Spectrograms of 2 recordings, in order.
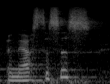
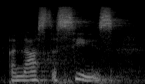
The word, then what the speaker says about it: anastasis: The first one is called Praise the Name, and in the bulletin it might look like anastasis, but it actually is pronounced anastasis, and that word anastasis means resurrection.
